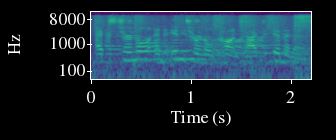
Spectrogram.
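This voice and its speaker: A woman playing a ship's announcer, giving clipped, formal military orders over a public-address loudspeaker. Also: medium pitch, expressive, fairly quick. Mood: urgent, formal. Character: ship's female announcer calling marines to battle stations. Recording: echoey distant PA under loud music.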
